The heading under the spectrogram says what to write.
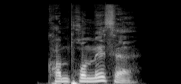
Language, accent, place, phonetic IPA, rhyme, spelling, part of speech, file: German, Germany, Berlin, [kɔmpʁoˈmɪsə], -ɪsə, Kompromisse, noun, De-Kompromisse.ogg
- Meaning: nominative/accusative/genitive plural of Kompromiss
